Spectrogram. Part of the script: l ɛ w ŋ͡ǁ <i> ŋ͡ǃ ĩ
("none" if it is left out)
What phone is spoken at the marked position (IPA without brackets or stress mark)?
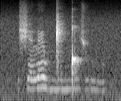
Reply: i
